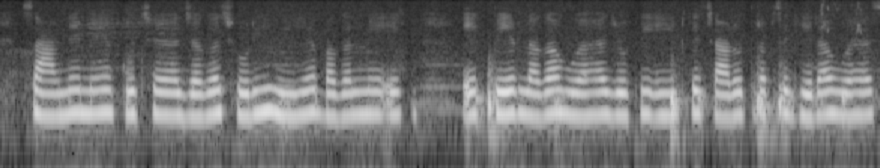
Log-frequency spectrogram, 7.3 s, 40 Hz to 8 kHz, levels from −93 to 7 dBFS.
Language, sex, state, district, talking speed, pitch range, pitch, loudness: Hindi, female, Bihar, Kishanganj, 205 wpm, 215-230 Hz, 220 Hz, -16 LUFS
